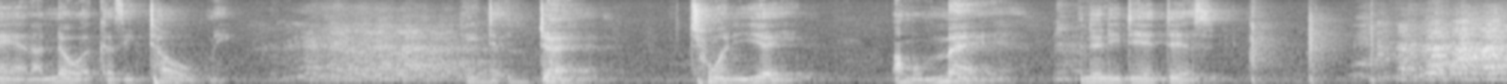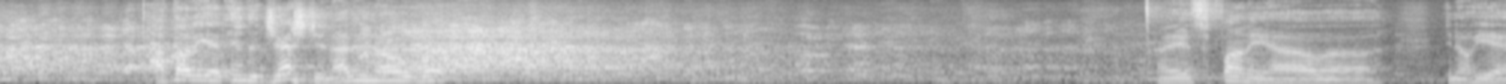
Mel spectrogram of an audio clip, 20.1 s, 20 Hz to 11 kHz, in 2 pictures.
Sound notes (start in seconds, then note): 8.7 audience laughs; 14.0 audience laughs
